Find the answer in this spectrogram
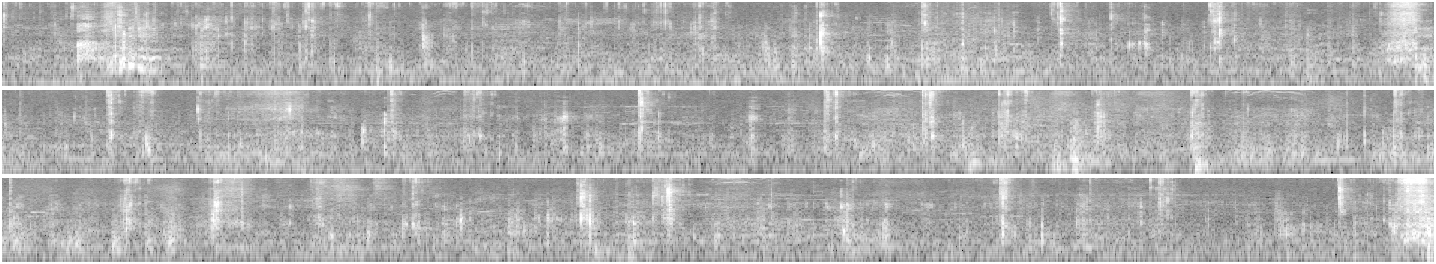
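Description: A person biting and chewing chicken adobo and rice eaten by hand: a run of short, irregular mouth clicks and crunches.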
